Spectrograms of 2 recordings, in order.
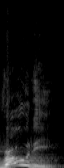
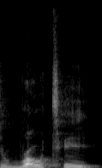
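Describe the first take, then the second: First: Roti is said with a New York accent. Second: Roti is said with a Trinidadian accent.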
